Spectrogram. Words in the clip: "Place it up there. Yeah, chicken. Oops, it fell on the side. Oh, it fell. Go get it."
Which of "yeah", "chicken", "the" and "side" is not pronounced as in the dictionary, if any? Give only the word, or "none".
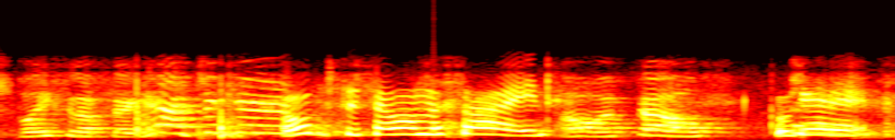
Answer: chicken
